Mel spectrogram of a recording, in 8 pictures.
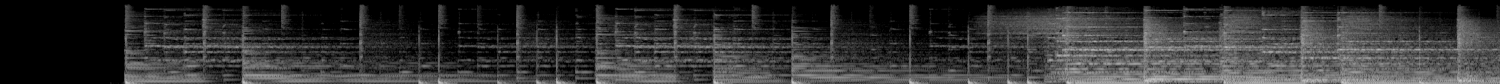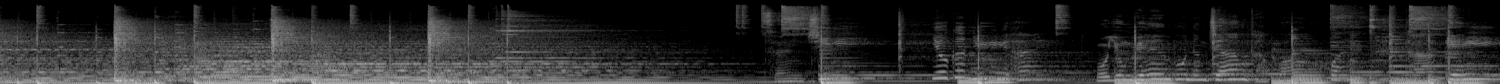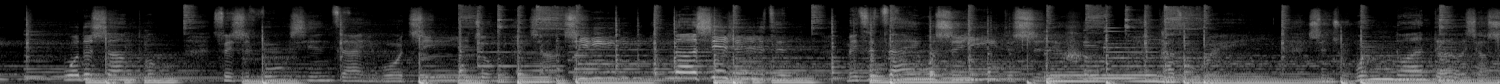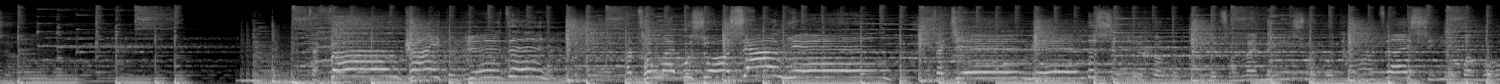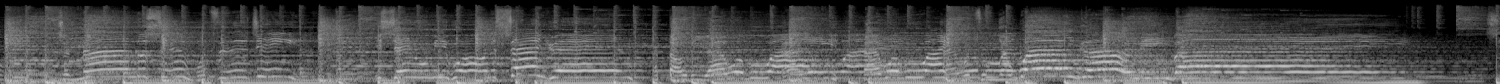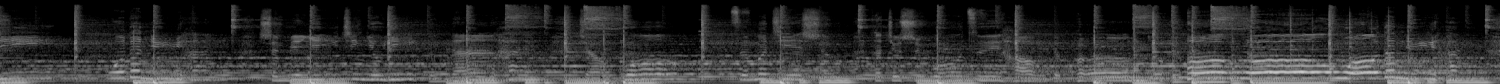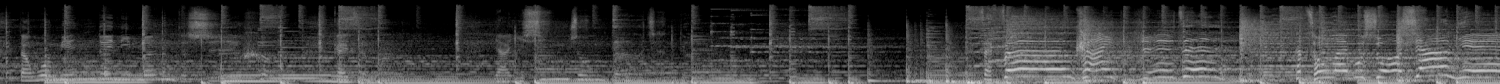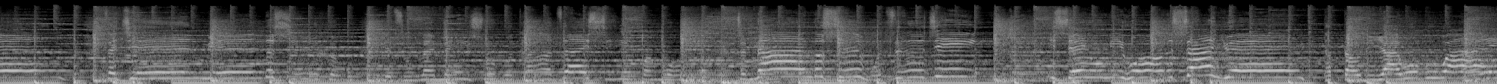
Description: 青春新派伤感情歌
